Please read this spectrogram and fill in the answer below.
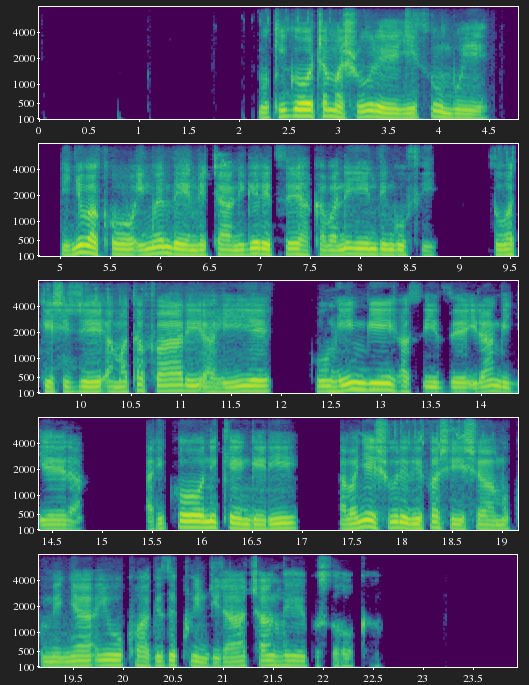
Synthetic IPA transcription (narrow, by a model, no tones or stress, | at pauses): mukiɡo̞t͡ʃamaʃuːɾe̞jiːsuːmbuje̞ | iɲuβakʰo̞imŋe̞nde̞ːnde̞t͡ʃaniɡe̞ɾe̞t͡se̞hakaβanijiːndiŋɡufi | tuːβakiʃid͡ʒe̞amatafaːɾiʔaɦiːje̞ | kʰuːŋhiːŋɡihasize̞iɾaːŋɡiɟe̞ːɾa | haɾikʰo̞nikʰe̞ːŋɡe̞ɾi | aβaɲe̞ʃuɾeβiːfaʃiːʃamukume̞ɲajuːkʰo̞haɡe̞ze̞kwiːnd͡ʒiɾat͡ʃaːŋ̥he̞ɡ̥uso̞ho̞kʰḁ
